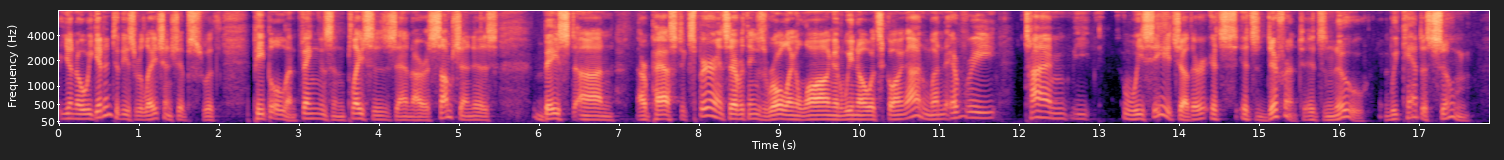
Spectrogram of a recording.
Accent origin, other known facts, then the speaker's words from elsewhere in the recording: United States; I think it's because I'm an American. And in America, we don't take time to enjoy and appreciate life.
